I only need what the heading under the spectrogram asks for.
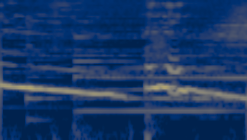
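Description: Wolves howl together in answer to another wolf's howl, in long, slowly falling tones that overlap at different pitches, and a fresh howl rises in about halfway through; the answering howls sound closer than the first, steady with no talking.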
